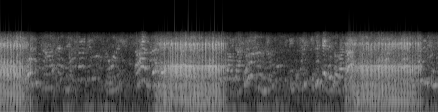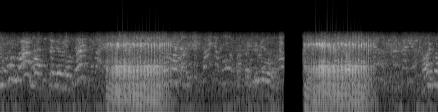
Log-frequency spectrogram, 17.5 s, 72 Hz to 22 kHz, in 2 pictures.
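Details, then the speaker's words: Person snoring loudly during a short nap: loud, rough, rattling snores about every four seconds (roughly 15 per minute) with quieter breathing between; snoring. "Caraca um cochilinho só o b te largou bicho você ronca demais"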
